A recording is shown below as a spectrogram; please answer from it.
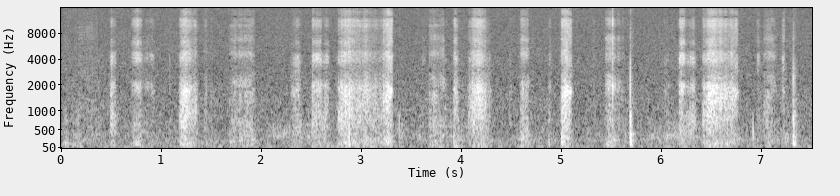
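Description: A gold fountain pen nib scratches across a flat sheet of lined cream paper in a notebook on a desk, writing Korean text in black ink. Short, bright scratching strokes come in quick bursts with brief pauses, a dry rasp with no low end.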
